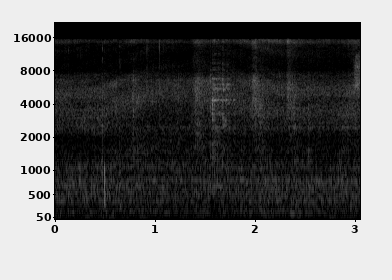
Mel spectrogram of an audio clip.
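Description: Minced chicken sizzles in a pan with soy sauce and lemon juice, a steady bright hiss with a few louder crackling bursts, close and without talk.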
